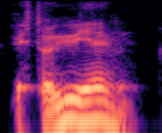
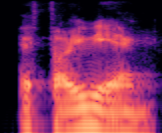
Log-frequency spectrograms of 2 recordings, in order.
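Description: First: It sounds warm and friendly. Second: It sounds dry and curt.

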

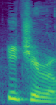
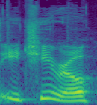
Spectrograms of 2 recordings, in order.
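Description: First: The stress is on the first syllable. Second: The stress is not on the first syllable. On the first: This is how it is said in the United States. "We put the accent on the first syllable" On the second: This is how it is said in Japanese. "the proper Japanese pronunciation is Ichiro"

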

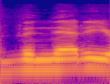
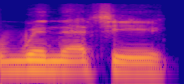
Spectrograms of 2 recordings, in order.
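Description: First: The word begins with a V sound. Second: The word begins with a W sound.

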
